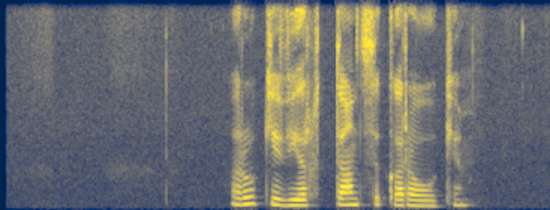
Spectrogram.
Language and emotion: Russian, neutral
